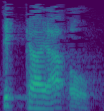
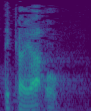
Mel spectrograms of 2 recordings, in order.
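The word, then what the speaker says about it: dikaiō (δικαιόω): But the word that we read here in Paul's letter to the Galatians for justify is a Greek word called dikaiō. And it's spelled, if you transliterate it, take it over into English, it's D-I-K-A-I-O-O, and a short O, a long O, dikaiō.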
